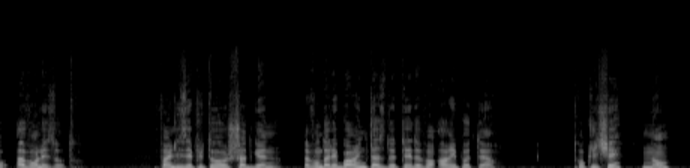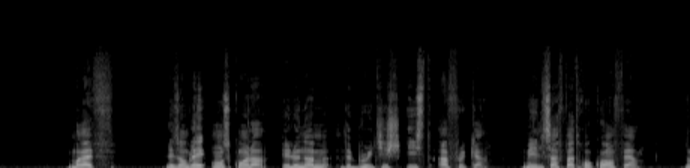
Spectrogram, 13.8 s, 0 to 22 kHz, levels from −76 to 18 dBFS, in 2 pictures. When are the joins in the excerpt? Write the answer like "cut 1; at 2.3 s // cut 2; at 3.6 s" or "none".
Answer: none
